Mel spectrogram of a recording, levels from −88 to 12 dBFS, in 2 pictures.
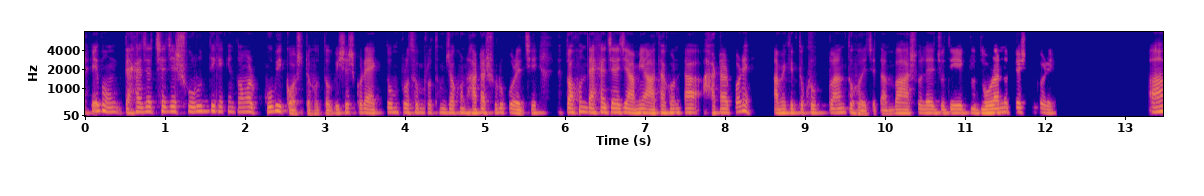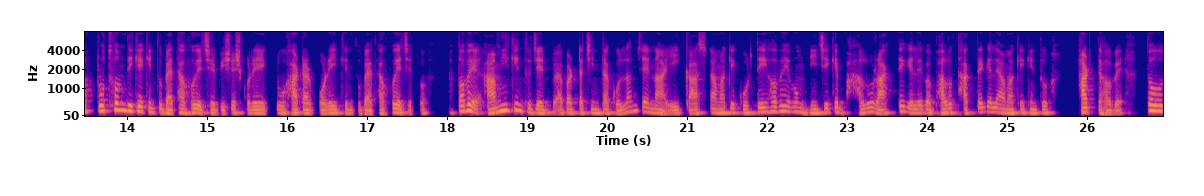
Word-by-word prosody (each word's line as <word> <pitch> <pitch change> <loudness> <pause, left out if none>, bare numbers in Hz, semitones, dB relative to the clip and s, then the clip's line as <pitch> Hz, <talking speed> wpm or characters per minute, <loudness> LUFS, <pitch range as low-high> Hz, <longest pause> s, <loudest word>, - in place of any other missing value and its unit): এবং 200 -4 +3 0.2
দেখা 135 +5 +1
যাচ্ছে 175 +1 -1
যে 175 - +3
শুরুর 180 +1 +1
দিকে 180 -2 +1
কিন্তু 165 -1 -7
আমার 165 -1 +1 0.2
খুবই 180 +4 +4
কষ্ট 115 +1 0
হত। 105 +1 -7 0.2
বিশেষ 145 +4 -1
করে 140 -1 -1
একদম 130 +5 -3
১ম, 140 -1 -1
১ম 140 0 -7
যখন 135 +1 -1
হাঁটা 130 +2 +3
শুরু 140 +1 -2
করেছি, 125 -1 +1 0.4
তখন 150 +4 +3
দেখা 140 +3 +2
যায় 145 -2 +4
যে 150 - +4
আমি 135 +2 +4
আধা 130 +2 +2
ঘন্টা 140 +1 0 0.2
হাঁটার 135 +2 0
পরে, 180 +4 +2 0.4
আমি 130 0 +4
কিন্তু 135 0 0
খুব 135 -2 +1
ক্লান্ত 145 +1 -1
হয়ে 100 -3 +1
যেতাম 105 0 -5
বা 125 - +3
আসলে 130 +2 -1
যদি 125 +2 -1
একটু 130 +2 -6
দৌড়ানোর 140 +5 +5
চেষ্টা 160 0 -3
করি 125 -5 -2 1.3
আ - - +4 0.2
১ম 195 +5 +5
দিকে 190 -2 +5
কিন্তু 145 -3 -3
ব্যাথা 115 +4 +2
হয়েছে। 125 -3 +1
বিশেষ 120 +3 -2
করে 120 0 0
একটু 120 +4 -9
হাঁটার 120 -2 +1
পরেই 120 +1 +1
কিন্তু 115 -1 -5
ব্যথা 105 +2 -1
হয়ে 140 -3 +4
যেত। - - -11 0.5
তবে 200 +2 +7 0.3
আমি 195 +9 +7
কিন্তু 205 -10 +1
যে 125 - +4 0.2
ব্যাপারটা 125 +1 -2
চিন্তা 125 0 -1
করলাম 120 - -2
যে 170 - 0
না, 125 - +2 0.2
এই 115 - +1
কাজটা 125 +4 -3
আমাকে 130 +3 +1
করতেই 130 +5 -1
হবে 180 +2 +1
এবং 165 -1 -4
নিজেকে 140 +5 0 0.2
ভালো 130 +6 -3
রাখতে 125 +8 -3
গেলে 130 0 +1
বা 120 - +2
ভালো 130 +3 +2
থাকতে 130 +3 -3
গেলে 160 -2 -1
আমাকে 125 0 0
কিন্তু 125 0 -1 0.4
হাঁটতে 155 -3 +2
হবে। 105 0 -1 0.3
তো 205 - +6
130 Hz, 190 wpm, -23 LUFS, 125-155 Hz, 1.3 s, তবে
